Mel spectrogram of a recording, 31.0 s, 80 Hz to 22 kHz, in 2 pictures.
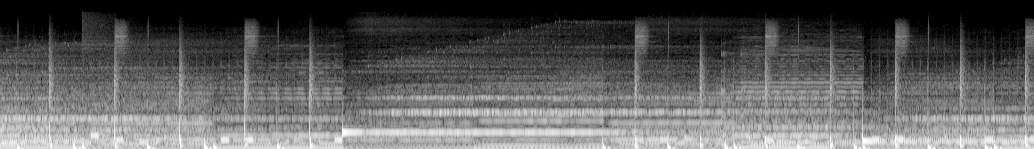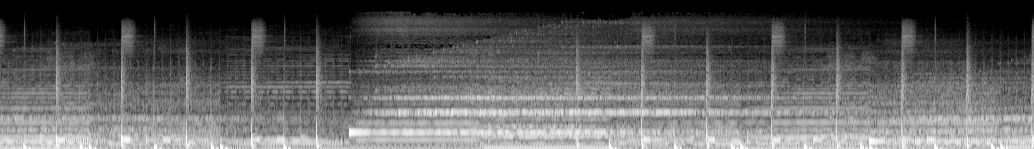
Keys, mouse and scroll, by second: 1.5-3.3 shift+drag, 8.7 click, 17.3 click.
